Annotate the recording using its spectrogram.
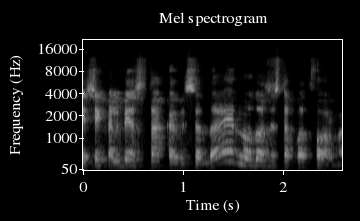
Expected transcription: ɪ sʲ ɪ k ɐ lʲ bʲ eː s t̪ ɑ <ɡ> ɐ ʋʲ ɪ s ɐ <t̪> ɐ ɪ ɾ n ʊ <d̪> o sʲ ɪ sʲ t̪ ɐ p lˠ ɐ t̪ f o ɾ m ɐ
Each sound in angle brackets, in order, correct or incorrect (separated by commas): incorrect, incorrect, correct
